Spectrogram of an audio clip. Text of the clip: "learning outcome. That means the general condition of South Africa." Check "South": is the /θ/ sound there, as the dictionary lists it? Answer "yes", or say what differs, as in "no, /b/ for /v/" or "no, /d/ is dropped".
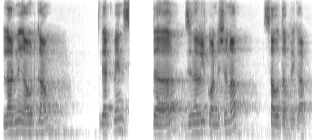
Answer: no, /t/ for /θ/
